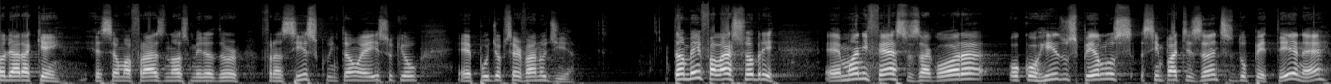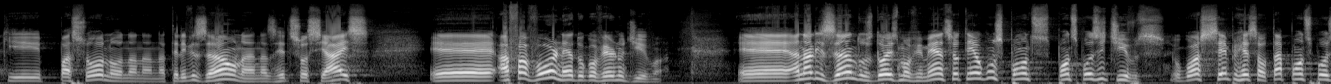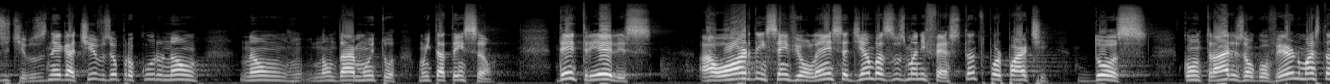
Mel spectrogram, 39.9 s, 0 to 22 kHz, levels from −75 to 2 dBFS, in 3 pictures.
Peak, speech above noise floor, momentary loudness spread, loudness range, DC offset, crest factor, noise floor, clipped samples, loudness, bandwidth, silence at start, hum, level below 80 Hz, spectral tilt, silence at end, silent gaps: 0 dBFS; 42 dB; 13 LU; 7 LU; under 0.1%; 14 dB; -56 dBFS; under 0.1%; -14 LUFS; 18.5 kHz; 0 s; none; -42 dBFS; -2.5 dB/octave; 0 s; none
